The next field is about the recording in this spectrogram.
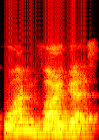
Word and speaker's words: Juan Vargas: And today we have Juan Vargas.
